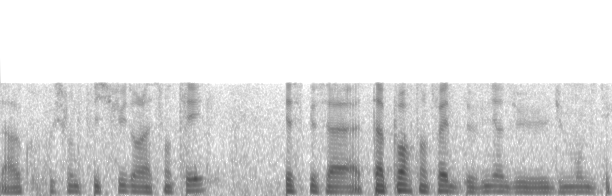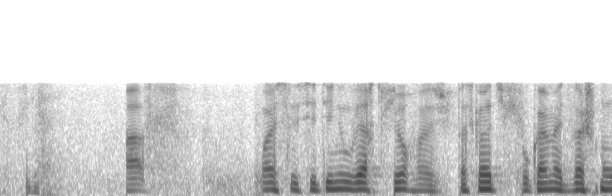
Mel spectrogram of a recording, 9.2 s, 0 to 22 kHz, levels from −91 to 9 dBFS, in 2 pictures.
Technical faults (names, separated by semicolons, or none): sound chopped by the voice detector; sound dropped by the voice detector; comfort noise in place of the background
